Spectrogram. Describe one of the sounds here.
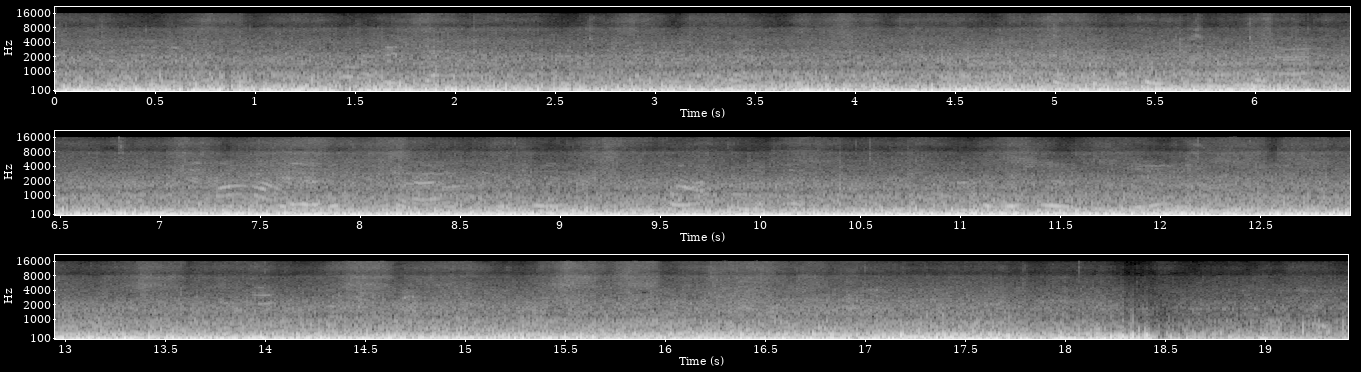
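Wind rumbles loudly across the open riverside.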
